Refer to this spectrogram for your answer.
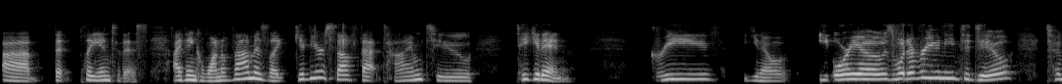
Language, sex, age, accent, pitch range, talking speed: English, female, 20-39, American, 180-245 Hz, 175 wpm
